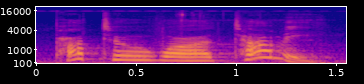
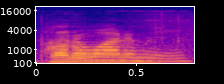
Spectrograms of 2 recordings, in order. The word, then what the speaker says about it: Potawatomi: And we have Julia Bustamante, Potawatomi. No, Potawatomi. I keep saying it wrong.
